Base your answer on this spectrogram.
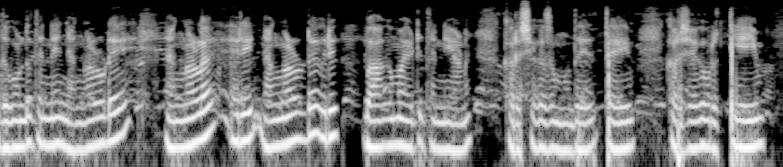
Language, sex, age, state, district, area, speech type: Malayalam, male, 18-30, Kerala, Kozhikode, rural, spontaneous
